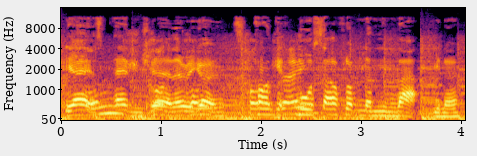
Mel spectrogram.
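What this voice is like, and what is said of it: South London accent. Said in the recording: “perhaps the most South London sounding of all Crystal Palace fans ... Milk the South London accent there.”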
